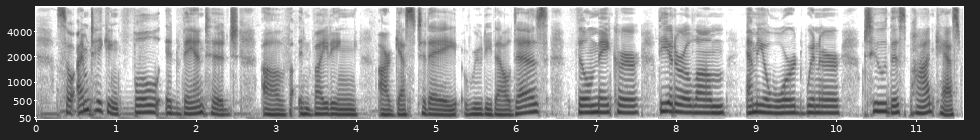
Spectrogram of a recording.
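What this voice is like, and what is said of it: Rich, polished radio voice. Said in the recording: “what a great sort of radio voice you have until I just heard it on these headphones”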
